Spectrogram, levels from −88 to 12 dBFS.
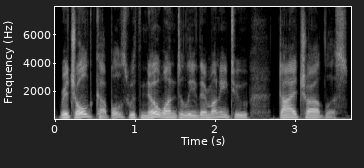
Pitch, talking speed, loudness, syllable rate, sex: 130 Hz, 210 wpm, -18 LUFS, 5.6 syllables/s, male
